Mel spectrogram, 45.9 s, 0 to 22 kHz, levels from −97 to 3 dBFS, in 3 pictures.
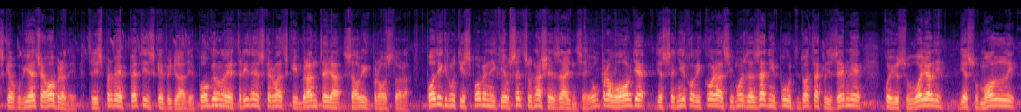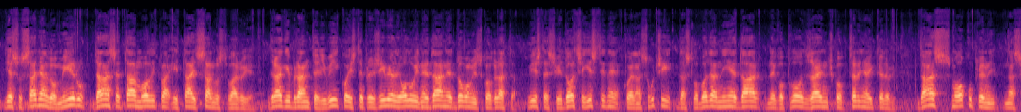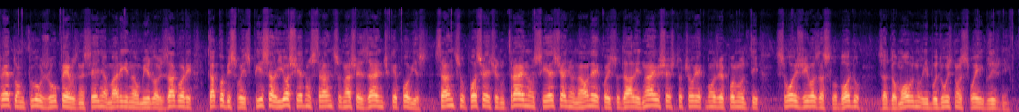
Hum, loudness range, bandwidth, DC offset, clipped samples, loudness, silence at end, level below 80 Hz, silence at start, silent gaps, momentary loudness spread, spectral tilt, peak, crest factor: none; 3 LU; 10.5 kHz; under 0.1%; under 0.1%; -20 LUFS; 0.15 s; -58 dBFS; 0 s; none; 8 LU; -7 dB/octave; -2 dBFS; 18 dB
